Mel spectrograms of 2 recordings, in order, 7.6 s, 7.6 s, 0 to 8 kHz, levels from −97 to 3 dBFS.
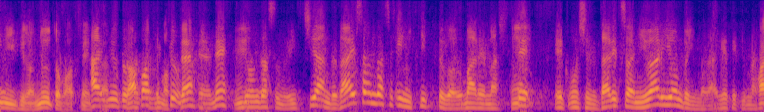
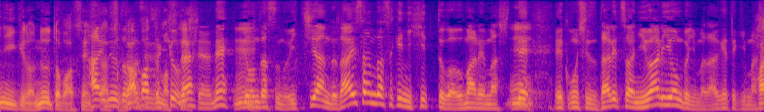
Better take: second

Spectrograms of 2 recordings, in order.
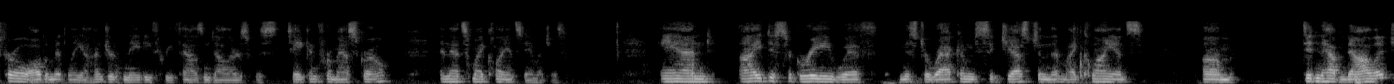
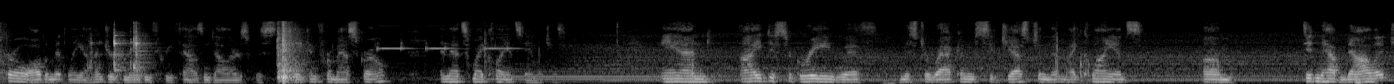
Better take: first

